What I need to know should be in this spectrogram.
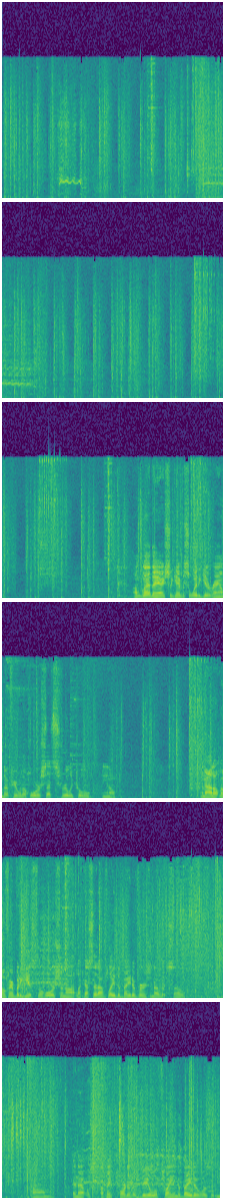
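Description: Hooves gallop at a steady pace.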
